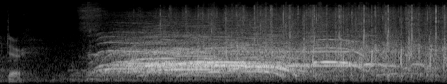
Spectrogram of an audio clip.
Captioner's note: applause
